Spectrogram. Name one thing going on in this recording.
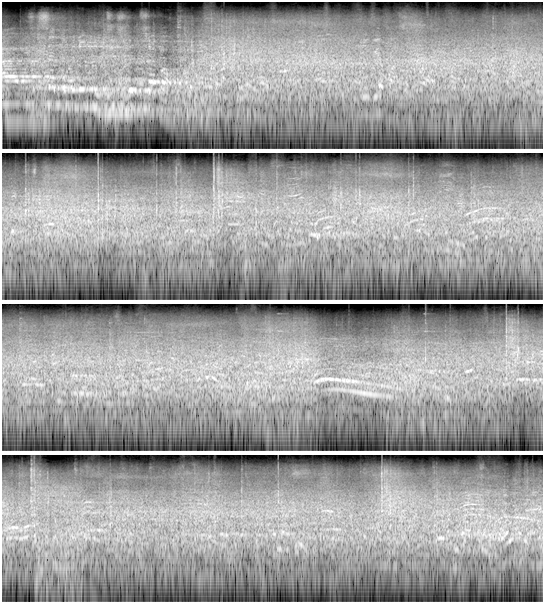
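A large crowd murmurs and chatters throughout an echoing arena.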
